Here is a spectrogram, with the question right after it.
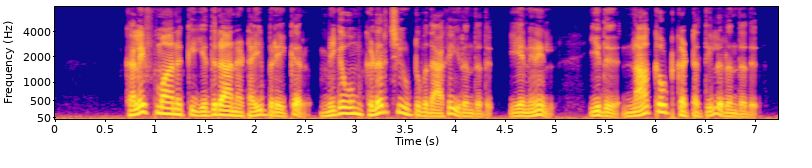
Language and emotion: Tamil, neutral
